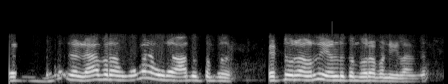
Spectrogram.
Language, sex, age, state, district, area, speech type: Tamil, male, 60+, Tamil Nadu, Salem, urban, conversation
